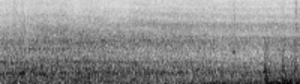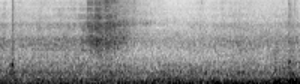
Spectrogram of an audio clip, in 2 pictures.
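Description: Steady road and engine rumble of a moving car heard from inside the cabin, with a brief hiss about five seconds in.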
